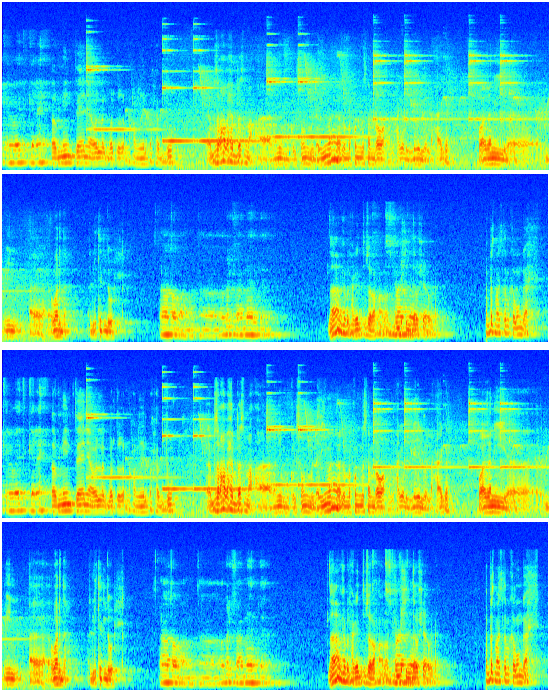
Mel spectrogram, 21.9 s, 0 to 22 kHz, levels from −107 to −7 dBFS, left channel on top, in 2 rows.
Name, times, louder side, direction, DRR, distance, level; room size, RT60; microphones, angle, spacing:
voice 1, 0.0-0.9 14.1-16.3 18.4-19.3, right 1 dB, 55° right, 1 dB, 1.5 m, -32 dB
voice 2, 1.0-3.4 4.1-9.0 9.5-12.3 12.7-13.4 17.5-19.7 20.6-21.7, right 3 dB, 35° right, 11 dB, 0.4 m, -29 dB
sound 1, 1.7-11.7, right 1 dB, 10° right, 2.4 m, -35 dB
sound 2, 3.2-11.9, left 1 dB, 70° left, 3.4 m, -47 dB
14.0 x 8.8 x 8.1 m, 1.3 s
head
